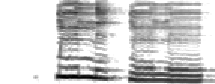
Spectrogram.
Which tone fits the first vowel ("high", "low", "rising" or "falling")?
high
